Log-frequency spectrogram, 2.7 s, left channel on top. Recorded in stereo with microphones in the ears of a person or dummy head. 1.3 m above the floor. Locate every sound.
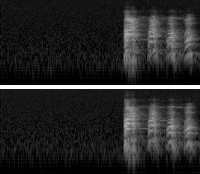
1.6 s laughter: centre (ahead or behind), 0.9 m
